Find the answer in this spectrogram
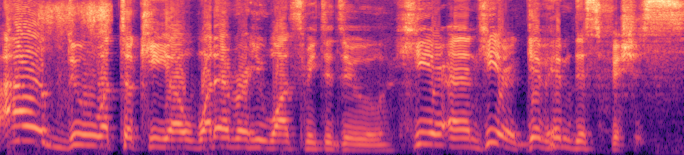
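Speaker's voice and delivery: boisterous, high-pitched delivery. Speaker describes heading out, saying this in a really loud, boisterous voice. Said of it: "in a really loud, boisterous voice".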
